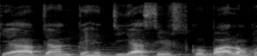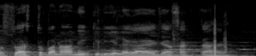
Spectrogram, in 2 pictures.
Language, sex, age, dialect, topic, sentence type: Hindi, male, 18-24, Awadhi Bundeli, agriculture, statement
